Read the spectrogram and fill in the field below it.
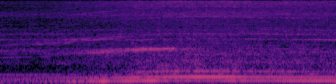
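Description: A washing machine motor on a speed regulator hums and whirs steadily, its pitch rising slightly as the speed is increased, close and continuous with no talking.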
